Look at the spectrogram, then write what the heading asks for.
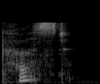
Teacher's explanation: in syllable 2 you can see that we've got a schwa and the syllable is pronounced cussed and so it's just an uh it's that a weak vowel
